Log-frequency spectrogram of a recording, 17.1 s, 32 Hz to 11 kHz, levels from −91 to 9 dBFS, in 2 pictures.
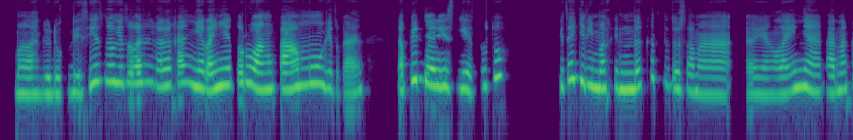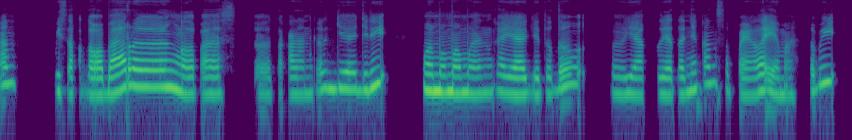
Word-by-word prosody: malah 225 -1 -2
duduk 220 0 -2
di 235 0 -4
situ 365 +3 +1
gitu 350 0 0
kan - - +4
karena 315 -1 +1
kan 360 - 0
ngiranya 295 +1 +5
tuh - - +1
ruang 275 -2 +5
tamu 310 +6 +4
gitu 280 - -6
kan. 255 - -5 0.4
Tapi 400 0 +4
dari 310 -4 +6
situ 270 -4 -2
tuh 450 +9 +3 0.6
kita 405 +7 +3
jadi 355 -4 +4
makin 280 -1 +3
deket 325 +9 -3
gitu 280 -3 -2
sama, 220 -4 -4 0.2
eee, 220 - -6
yang 215 0 -7
lainnya, 260 +2 +2
karena 250 +3 -2
kan 340 - -2 0.4
bisa 240 -2 -6
ketawa 215 -1 0
bareng, 295 +4 +3
ngelepas, 225 0 -3 0.4
eee, 110 0 -10
tekanan 220 0 -8
kerja. 275 +2 -2
Jadi 285 +7 +1 0.4
momen-momen 235 -2 +2
kayak 225 -2 -1
gitu 220 +1 -6
tuh, 165 +3 -2 0.3
eee, 225 0 -5
ya 215 - -6
kelihatannya 220 +4 -3
kan 345 +1 -6
sepele 245 -4 -4
ya 220 - -2
Mas, 215 -1 -10
tapi 365 +5 -2
255 Hz, 170 wpm, -23 LUFS, 220-300 Hz, 0.6 s, dari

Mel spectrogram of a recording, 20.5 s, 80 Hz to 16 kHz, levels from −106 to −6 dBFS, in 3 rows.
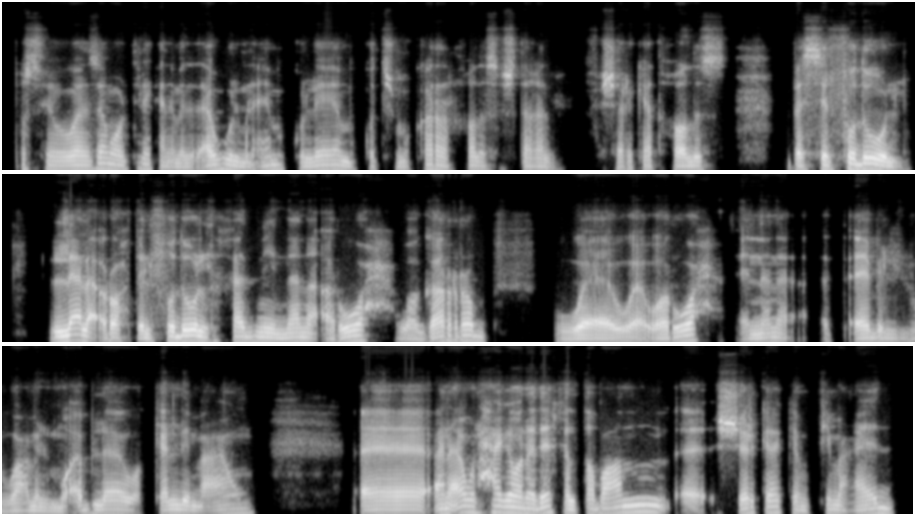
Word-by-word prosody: بُصّي - - -6
هو 95 +1 +1
زي 120 +5 -2
ما 110 - -1
قُلت 100 +5 -5
لِك، 110 +1 -7
أنا - - -5
من 80 - -4
الأوّل 100 +2 -1
من 85 - -5
أيّام 95 +3 -6
الكلية 100 +1 -3
ما 90 -4 -4
كنتش - - -7
مقرر 100 -3 -4
خالص 90 +1 -6
أشتغل - - -3 0.3
في - - -3
شركات - - -3
خالص، 90 +1 -2 0.4
بس 90 +2 +2
الفضول 100 -3 +3 0.4
لا 110 +5 +5
لا، 120 - +3
رُحت - - 0
الفضول 105 +4 +4
خدني 100 -1 0
إن 90 +1 0
أنا 95 -1 +1
أروح 115 +5 0
وأجرّب، 110 - 0 0.5
و 80 +1 +1 0.2
و - - +1
وأروح 110 +8 +1 0.2
إن 85 +3 -2
أنا 95 -1 -3 0.3
أتقابل 85 -1 -2
وأعمل 80 +1 -3
مقابلة 95 +4 -1
وأتكلّم 90 +1 -1
معاهم. 95 +5 -5 0.8
آآ 95 +1 +3
أنا 105 - +4
أوّل 130 0 +1
حاجة 125 -2 +4
وأنا 110 -3 +4
داخل 110 -3 +1
طبعًا 105 +5 +1 0.7
الشركة، 125 - +5
كان 90 -8 -6
في 100 - -5
ميعاد 95 +4 -2
95 Hz, 150 wpm, -22 LUFS, 90-105 Hz, 0.8 s, لا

